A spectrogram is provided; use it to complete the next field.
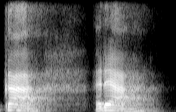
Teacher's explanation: en caramelo la fuerza de voz está en me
